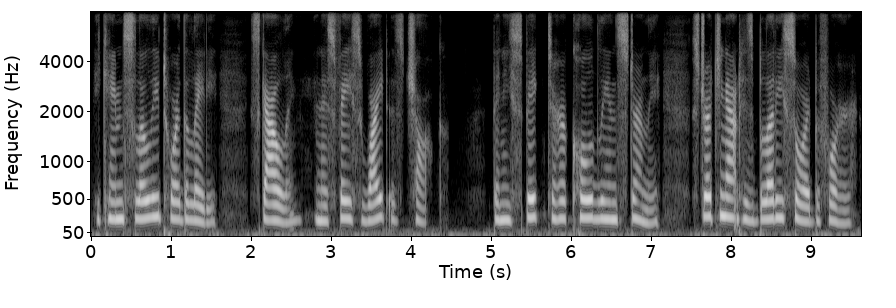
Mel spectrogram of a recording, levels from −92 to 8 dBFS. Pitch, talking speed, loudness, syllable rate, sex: 220 Hz, 175 wpm, -19 LUFS, 5.0 syllables/s, female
